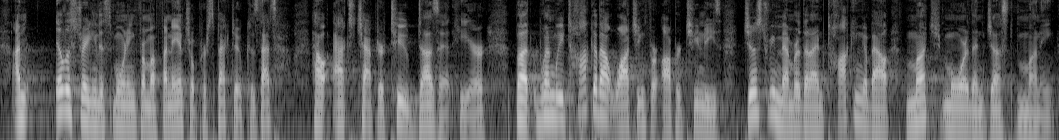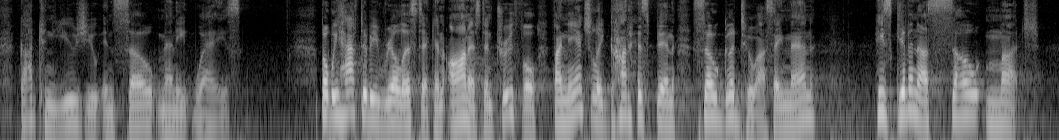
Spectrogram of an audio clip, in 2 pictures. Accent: United States; for us as American Christians

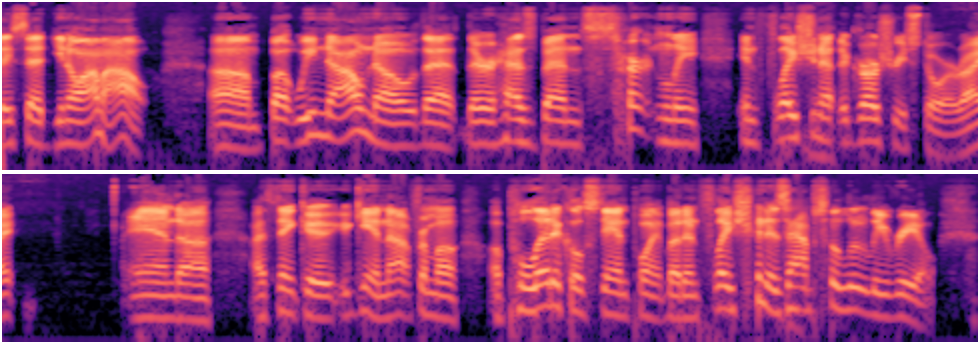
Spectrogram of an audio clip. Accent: United States; American sheep producers

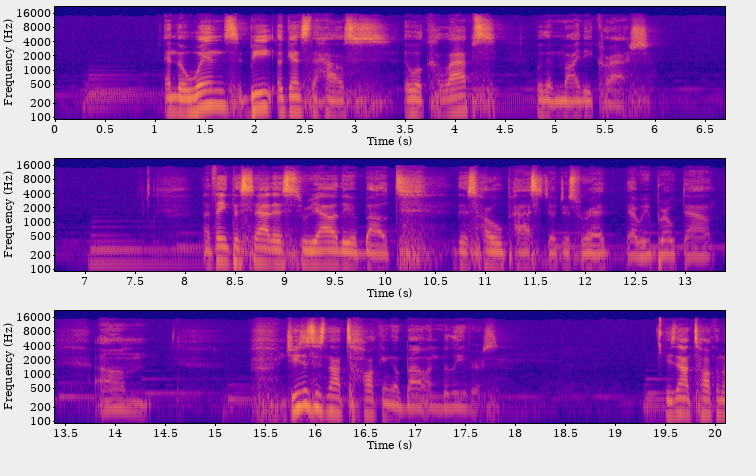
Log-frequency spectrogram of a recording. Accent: Nigeria; I'm Nigerian now. I'm not a Ruski

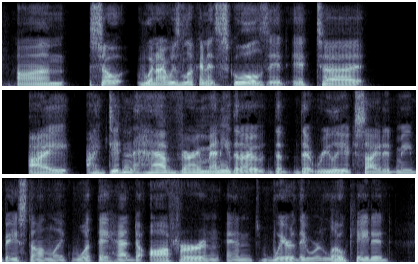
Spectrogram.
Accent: Kansas, United States; moved away; also born or lived in Los Angeles, California; I grew up in Kansas

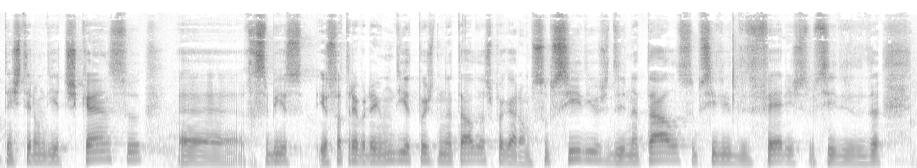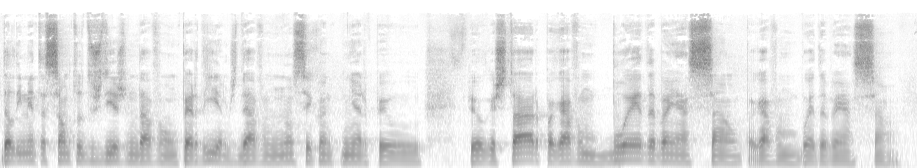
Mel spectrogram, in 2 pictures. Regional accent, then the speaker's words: Portugal; accent: Portuguese; eu tenho o meu sotaque português

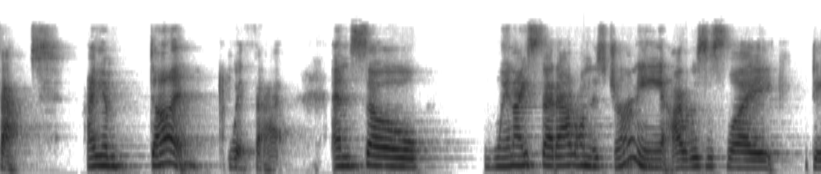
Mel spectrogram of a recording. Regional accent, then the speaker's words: Colorado, United States; moved away as an adult; now in Nevada, United States; I'm from Colorado.

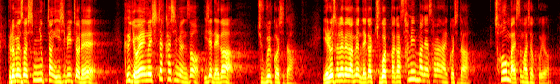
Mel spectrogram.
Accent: South Korea; first language Korean; now in United States; 나는 한국말이 편하고 나는 한국 사람인데 내가 어쩌다가 미국에 오게 됐을까

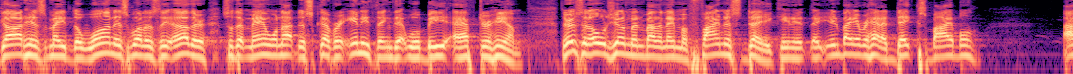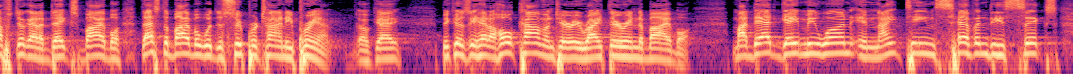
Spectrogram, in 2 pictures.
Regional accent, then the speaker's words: Delta Country, Louisiana, United States; I'm from Delta Country down in that part of Louisiana

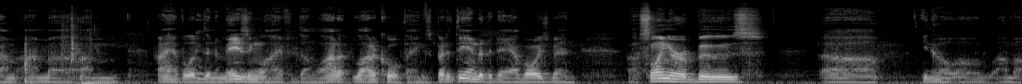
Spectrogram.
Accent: New Orleans, Louisiana, United States; moved away; I'm from New Orleans originally

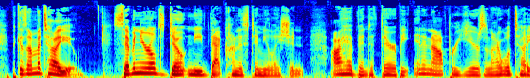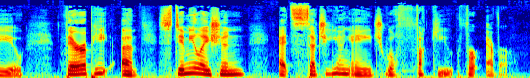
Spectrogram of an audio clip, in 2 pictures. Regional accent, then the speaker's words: Dallas, Texas, United States; I'm from Dallas, born and raised in this crazy, very biblical town that we live

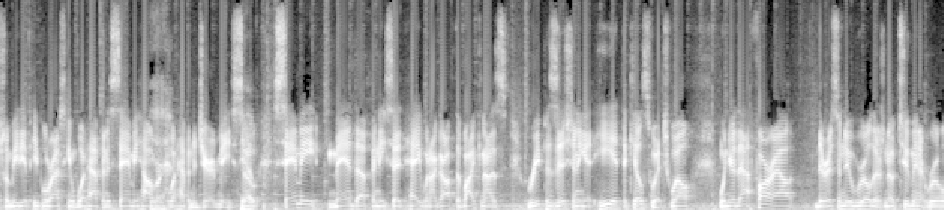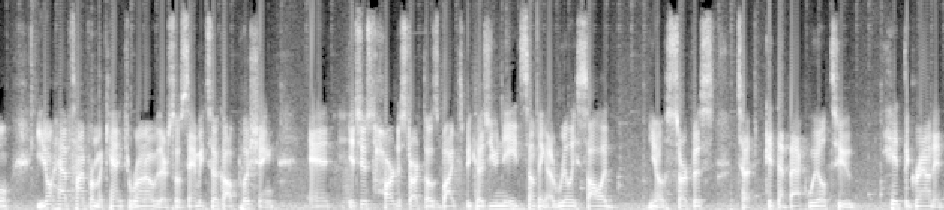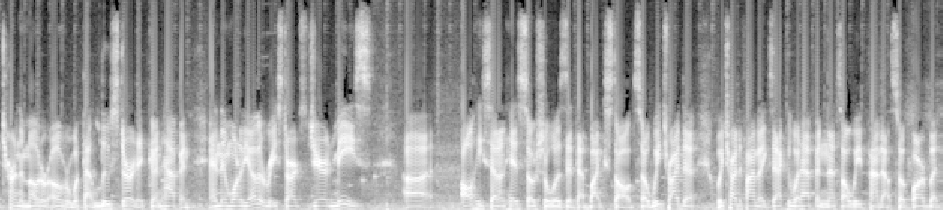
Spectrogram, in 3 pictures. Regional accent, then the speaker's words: Oklahoma, United States; I'm still from Oklahoma.

